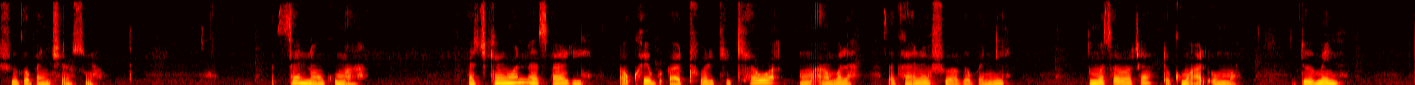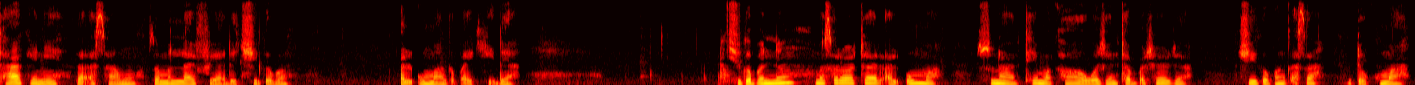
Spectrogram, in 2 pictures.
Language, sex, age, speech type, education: Hausa, female, 15-29, spontaneous, tertiary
